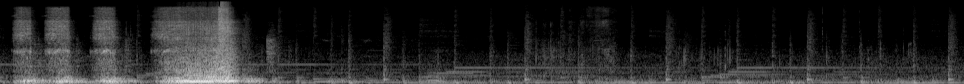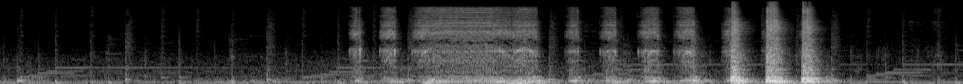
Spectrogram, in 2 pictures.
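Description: Power drill driving fixings to mount the carbon-fibre-reinforced plastic base plate of a surface-mount gate stop, with loud whirring bursts near the start and again around the middle to end, separated by quieter knocks and handling noise.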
